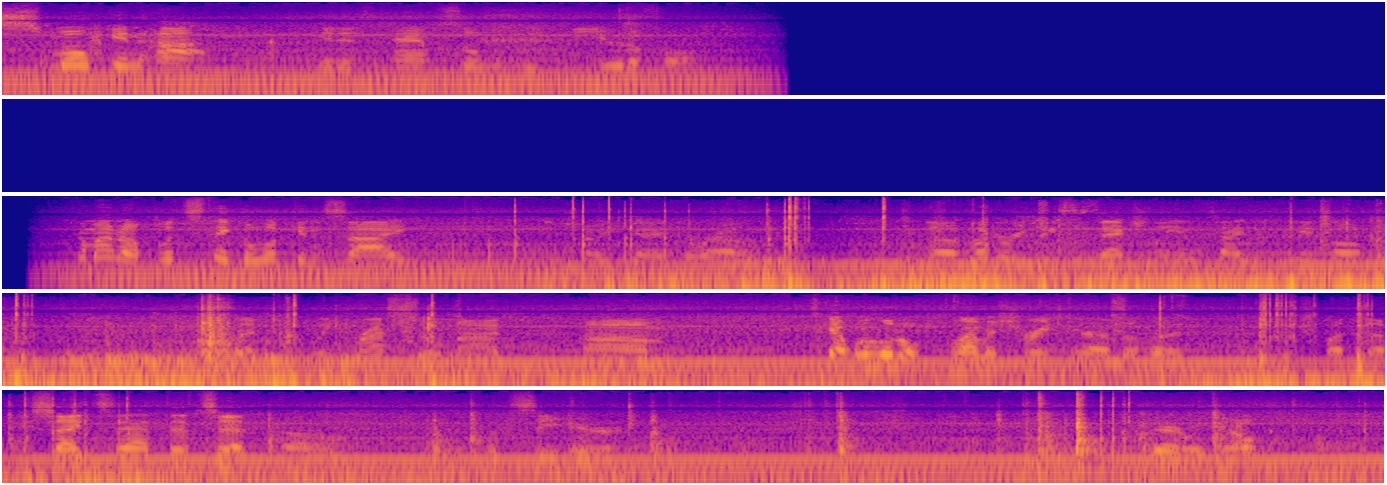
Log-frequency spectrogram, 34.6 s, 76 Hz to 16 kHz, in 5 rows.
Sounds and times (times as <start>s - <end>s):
Speech: 0.0s - 3.5s, 14.2s - 15.9s, 16.6s - 17.6s, 18.4s - 20.8s, 21.8s - 24.1s, 24.8s - 29.4s, 30.0s - 30.8s, 33.3s - 34.0s.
